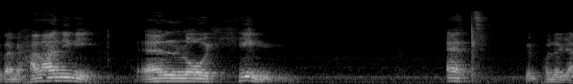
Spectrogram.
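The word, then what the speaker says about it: אֱלֹהִים: 우리가 많이 발음을 해봤지만은 우리가 다시 한번 하나하나를 발음을 해보겠습니다. 제일 먼저 태초에 베레시트, 그 다음에 창조하시니라 바라, 그 다음에 하나님이 엘로힘, 이건 번역이 안 돼 있죠.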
